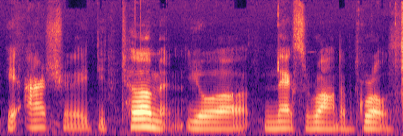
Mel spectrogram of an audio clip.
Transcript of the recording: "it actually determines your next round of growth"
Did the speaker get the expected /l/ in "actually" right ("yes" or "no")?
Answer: yes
